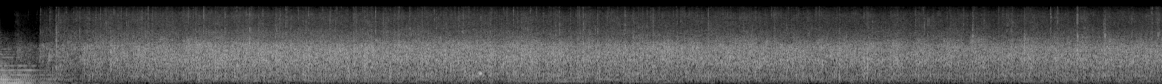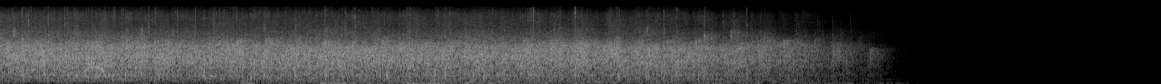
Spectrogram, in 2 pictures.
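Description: A theatre audience applauding, steady and dense, as the last chords of orchestral music end in the first moment; the applause fades away near the end.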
